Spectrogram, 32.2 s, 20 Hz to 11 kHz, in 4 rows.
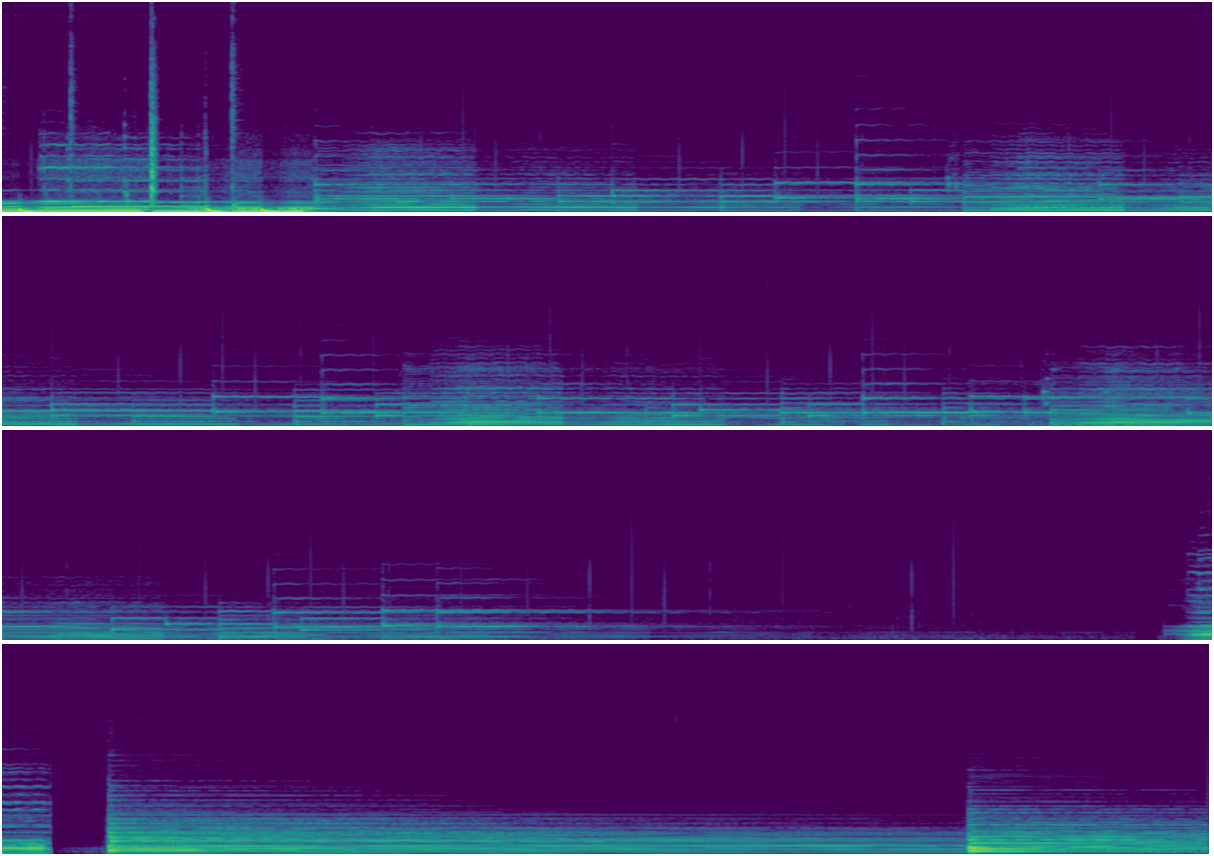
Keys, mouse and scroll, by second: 0.3-0.6 scroll up 1, 0.6 click, 1.9 right click, 2.3 click, 4.2 right click, 4.5-4.8 scroll up 1, 4.8-10.3 drag, 10.5 scroll down 1, 10.6-10.9 scroll up 1, 10.9-16.6 drag, 16.6 right click, 17.1 click, 19.5 scroll down 1, 19.6-20.0 scroll up 1, 20.0 scroll down 1, 20.1 scroll up 1, 20.2 click, 24.1 right click, 24.3 scroll down 1, 24.4-24.8 scroll up 1, 24.8 click, 25.3 right click, 25.6-26.7 drag, 26.7 click, 28.1 click, 28.4-28.8 scroll up 1, 28.8 click, 29.6 click, 30.2 scroll down 1, 30.3 scroll up 1, 30.5 click.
